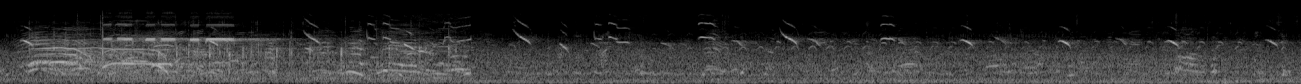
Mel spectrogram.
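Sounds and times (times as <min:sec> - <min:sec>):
faint voices: 0:00.0 - 0:13.0
bird chirping: 0:03.0 - 0:12.9.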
